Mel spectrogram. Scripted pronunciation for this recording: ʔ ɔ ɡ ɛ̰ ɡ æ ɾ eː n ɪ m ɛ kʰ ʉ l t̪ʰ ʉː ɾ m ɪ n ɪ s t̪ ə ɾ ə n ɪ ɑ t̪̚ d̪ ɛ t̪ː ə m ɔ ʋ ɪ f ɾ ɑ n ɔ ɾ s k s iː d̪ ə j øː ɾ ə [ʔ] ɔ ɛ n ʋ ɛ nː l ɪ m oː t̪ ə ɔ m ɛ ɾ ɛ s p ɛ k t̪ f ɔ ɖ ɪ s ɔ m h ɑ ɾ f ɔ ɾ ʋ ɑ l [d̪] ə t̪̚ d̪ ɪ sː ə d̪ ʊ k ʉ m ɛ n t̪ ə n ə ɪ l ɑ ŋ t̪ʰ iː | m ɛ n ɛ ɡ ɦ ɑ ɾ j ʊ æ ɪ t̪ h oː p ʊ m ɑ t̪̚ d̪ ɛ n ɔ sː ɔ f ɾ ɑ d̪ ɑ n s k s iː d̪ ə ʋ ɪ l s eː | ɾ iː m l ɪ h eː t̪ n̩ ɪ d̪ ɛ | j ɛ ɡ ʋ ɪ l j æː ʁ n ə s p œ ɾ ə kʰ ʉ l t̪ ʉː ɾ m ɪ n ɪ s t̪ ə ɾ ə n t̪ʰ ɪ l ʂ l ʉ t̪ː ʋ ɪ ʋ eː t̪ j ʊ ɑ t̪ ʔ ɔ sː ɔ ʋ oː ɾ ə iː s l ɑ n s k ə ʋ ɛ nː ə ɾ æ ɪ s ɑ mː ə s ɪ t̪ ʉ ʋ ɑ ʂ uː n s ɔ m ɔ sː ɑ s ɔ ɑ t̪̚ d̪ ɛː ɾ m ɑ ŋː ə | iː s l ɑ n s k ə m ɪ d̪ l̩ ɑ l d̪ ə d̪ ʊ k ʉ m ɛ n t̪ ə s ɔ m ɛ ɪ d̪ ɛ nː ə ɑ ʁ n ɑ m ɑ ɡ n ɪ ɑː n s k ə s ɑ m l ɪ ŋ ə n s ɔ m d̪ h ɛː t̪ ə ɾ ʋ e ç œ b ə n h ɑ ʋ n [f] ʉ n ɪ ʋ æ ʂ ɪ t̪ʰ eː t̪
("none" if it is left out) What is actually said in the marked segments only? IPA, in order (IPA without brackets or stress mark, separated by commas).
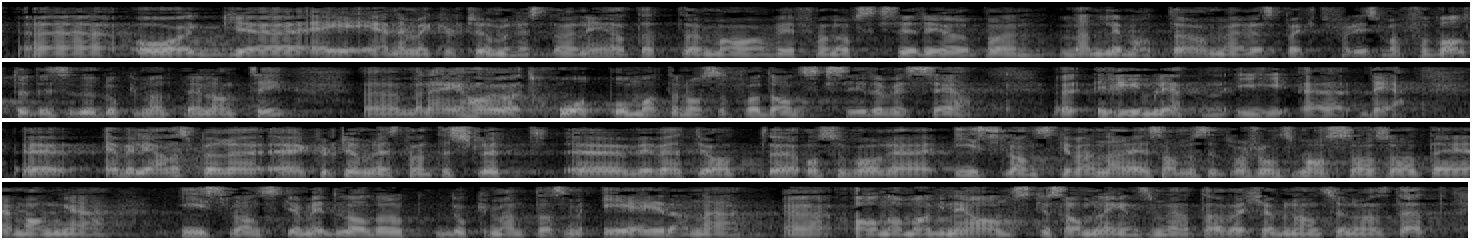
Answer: p, t̪, s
